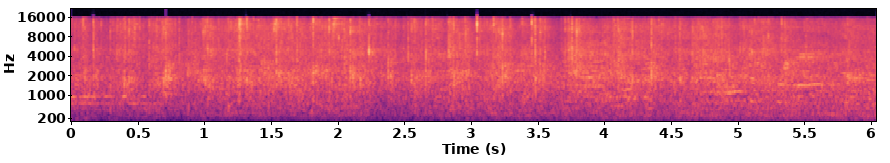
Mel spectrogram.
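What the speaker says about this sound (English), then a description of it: "let's have a big round of applause for these clubs that are helping to support this charity" At a charity boxing event, a crowd applauds the supporting boxing clubs with loud, sustained clapping, cheers and chatter filling the hall evenly for several seconds.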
